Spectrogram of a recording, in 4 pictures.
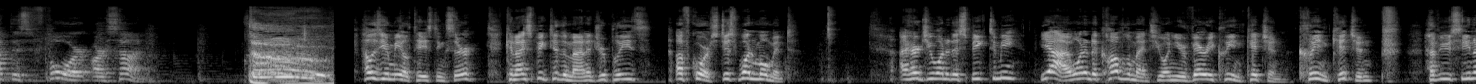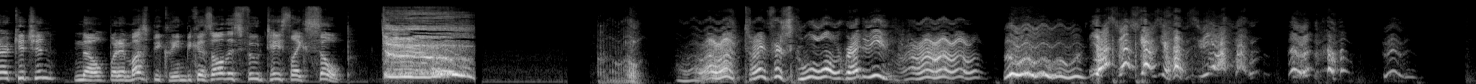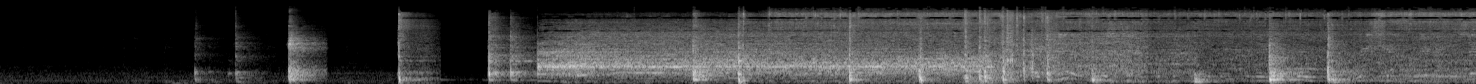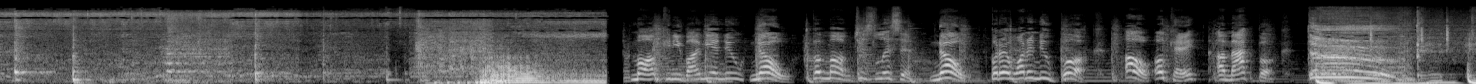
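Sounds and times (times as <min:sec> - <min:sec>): man crying out aah: 0:02.5 - 0:03.4, 0:18.6 - 0:19.5, 0:57.4 - 0:58.4
car engine starting: 0:48.4 - 0:50.4.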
